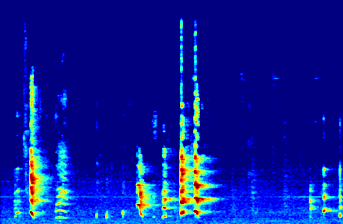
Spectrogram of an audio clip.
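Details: During its morning talking time a pet grey parrot gives scattered calls: a few harsh squawks and clear whistles broken by short pauses, with soft clicks in between.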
